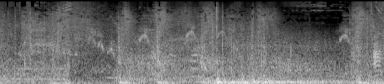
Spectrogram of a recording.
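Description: A Bombarda spell explosion in Hogwarts Legacy, a loud booming blast with crashing debris and rumble that swells and lingers, alongside other clanking game effects.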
